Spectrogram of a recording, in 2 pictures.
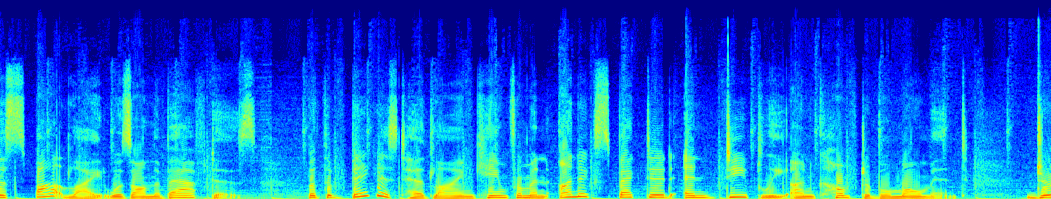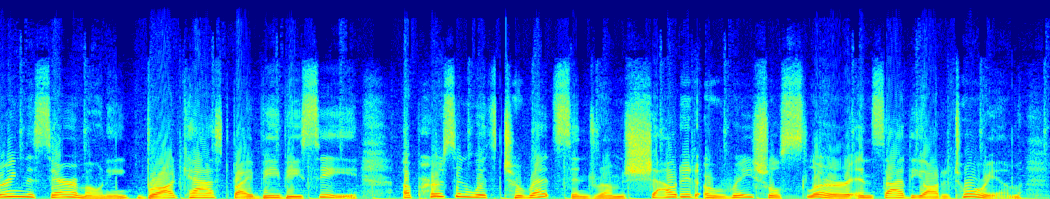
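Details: Adult narrator voice with background music; ordinary speech.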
